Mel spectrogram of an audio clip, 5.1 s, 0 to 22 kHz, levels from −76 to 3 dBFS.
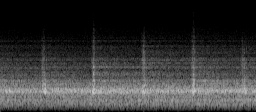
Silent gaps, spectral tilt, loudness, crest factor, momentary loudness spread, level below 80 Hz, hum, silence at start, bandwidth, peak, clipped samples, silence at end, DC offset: none; -5.5 dB/octave; -24 LUFS; 18 dB; 3 LU; -76 dBFS; none; 0 s; 14.5 kHz; -4 dBFS; under 0.1%; 0 s; under 0.1%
